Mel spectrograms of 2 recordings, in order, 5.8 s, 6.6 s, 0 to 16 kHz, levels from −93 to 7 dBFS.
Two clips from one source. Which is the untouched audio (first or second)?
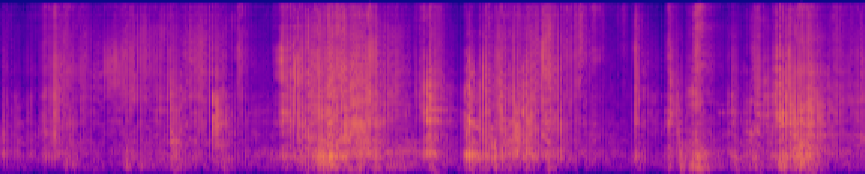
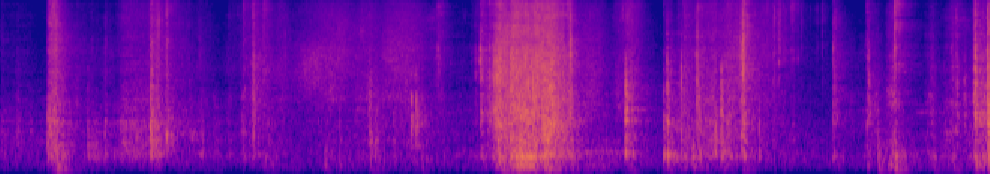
second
